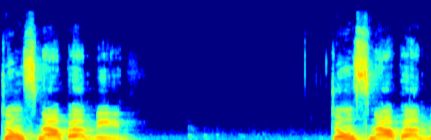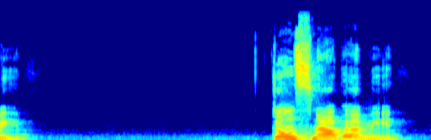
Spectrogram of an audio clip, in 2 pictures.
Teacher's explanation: I take that P from SNAP and I also add it to AT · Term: combine our sounds together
